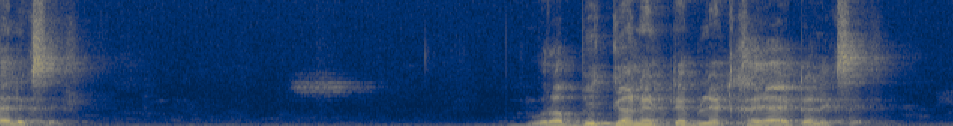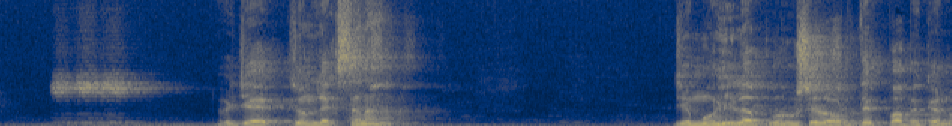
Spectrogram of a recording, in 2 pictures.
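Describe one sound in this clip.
A middle-aged man preaches with animation into a microphone, heard through a loudspeaker with pauses between phrases.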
